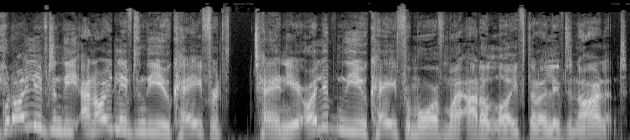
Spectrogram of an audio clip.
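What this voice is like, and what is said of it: Posh-sounding Irish accent. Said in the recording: “how posh you are ... It's the accent ... I think it's the accent”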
